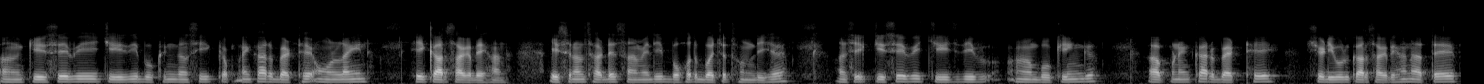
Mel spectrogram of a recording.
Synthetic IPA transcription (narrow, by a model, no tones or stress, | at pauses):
kɪseːʋiːt͡ʃiːd͡ʒd̪iːbʊkɪŋɡəsĩːəpneːkəɾbɛːʈʰeːʔɔːnlaːin | hiːkəɾsəkd̪eːɦənɪsnaːlsaːɖeːsaːmẽːd̪iːbɔːt̪bət͡ʃət̪ɦʊnd̪iːɦɛːəsĩːkɪseːʋiːt͡ʃiːd͡ʒd̪iːbʊkɪŋɡ | aːpneːkəɾbɛːʈʰeː | ʃəɖiuːɽkəɾsəkd̪eːɦənət̪eː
